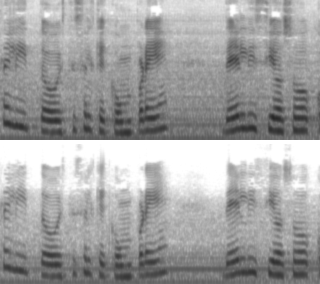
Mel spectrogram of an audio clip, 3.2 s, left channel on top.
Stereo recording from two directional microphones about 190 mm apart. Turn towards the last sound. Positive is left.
turn(degrees=20)  # may be behind; listen again after turning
